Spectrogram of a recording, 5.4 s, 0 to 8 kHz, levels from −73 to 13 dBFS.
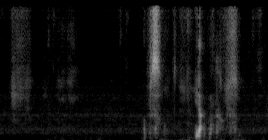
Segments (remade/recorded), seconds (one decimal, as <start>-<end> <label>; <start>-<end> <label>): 0.0-5.4 remade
